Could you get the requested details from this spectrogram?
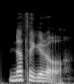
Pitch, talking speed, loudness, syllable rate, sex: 170 Hz, 240 wpm, -15 LUFS, 7.1 syllables/s, male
